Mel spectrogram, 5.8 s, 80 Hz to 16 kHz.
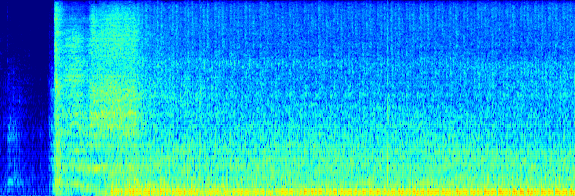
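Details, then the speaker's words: Rebuilt 40HP air-cooled VW engine from a 1962 Type 2 bus that sat over 40 years, first start after replacing a leaking oil cooler: cranks briefly, catches at once, settles into smooth even idle with steady low beat; normal running. "should make Rusty happy yeah it sounds good man really good"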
